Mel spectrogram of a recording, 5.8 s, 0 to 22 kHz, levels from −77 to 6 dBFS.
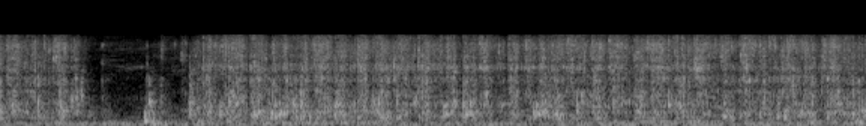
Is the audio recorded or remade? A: recorded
